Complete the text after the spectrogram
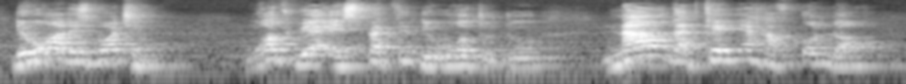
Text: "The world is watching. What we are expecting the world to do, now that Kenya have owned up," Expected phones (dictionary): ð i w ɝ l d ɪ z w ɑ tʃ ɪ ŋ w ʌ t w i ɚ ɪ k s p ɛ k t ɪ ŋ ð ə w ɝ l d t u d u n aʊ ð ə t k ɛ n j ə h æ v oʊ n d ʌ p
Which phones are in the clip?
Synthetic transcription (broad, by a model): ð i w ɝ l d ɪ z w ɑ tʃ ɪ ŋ w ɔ t w i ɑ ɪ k s p ɛ k t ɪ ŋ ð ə w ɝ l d t u d u n aʊ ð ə t k ɛ n j ə h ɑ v oʊ n d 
